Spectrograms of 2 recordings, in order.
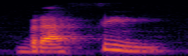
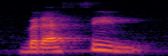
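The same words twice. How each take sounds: The two takes are said the same way.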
